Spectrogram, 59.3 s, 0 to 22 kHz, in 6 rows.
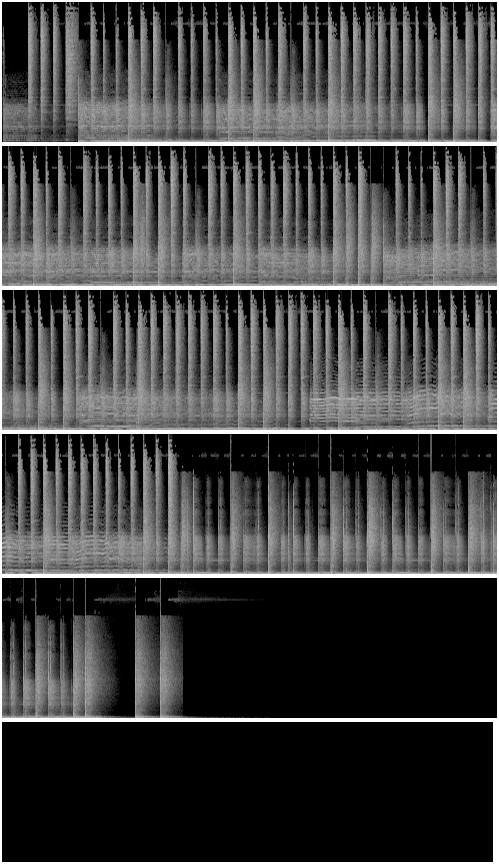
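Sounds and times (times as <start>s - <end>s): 
guitar test: 0.0s - 41.6s.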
